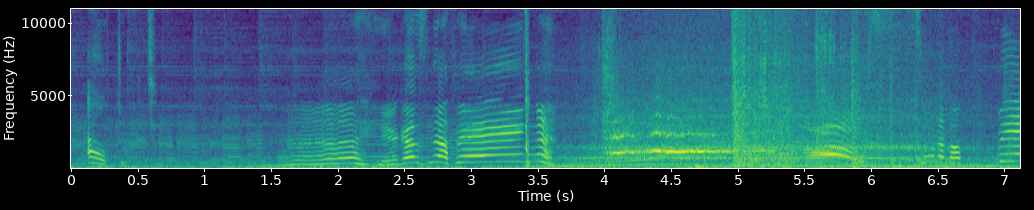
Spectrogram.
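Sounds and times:
speech: 0.2 - 1.0, 1.6 - 4.4, 5.2 - 7.1
car engine revving: 2.9 - 7.1
car tires skidding and squealing through a handbrake slide: 3.4 - 7.1.

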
